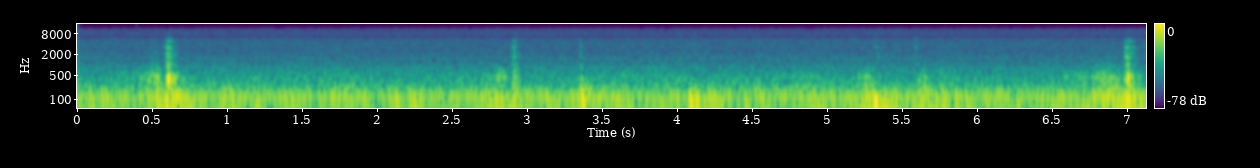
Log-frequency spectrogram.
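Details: Short, sharp hiccups a few seconds apart over a low background hum and other background noise: hiccups.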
